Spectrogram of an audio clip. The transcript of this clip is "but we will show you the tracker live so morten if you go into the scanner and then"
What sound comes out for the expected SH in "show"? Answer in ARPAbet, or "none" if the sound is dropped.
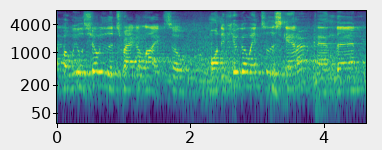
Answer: SH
